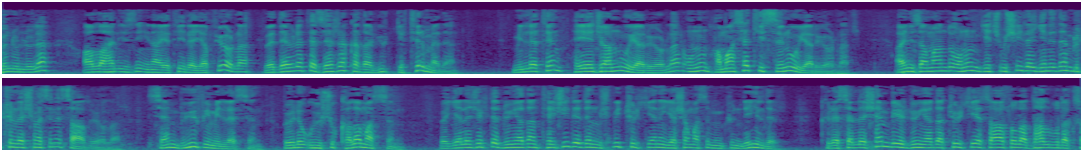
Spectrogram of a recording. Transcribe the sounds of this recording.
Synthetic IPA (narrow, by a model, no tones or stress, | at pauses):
ønylʲːylʲæɾ | alˠːaɦɯnizniːnaːjet̪ʰijlʲɛjapʰɯjo̞ɾlˠaɾvɛd̪ɛvlʲɛt̪ʰɛzɛɾːɛkʰad̪aɾjyc̚ɟet̪ʰiɾmɛd̪æ̰n | milʲːet̪ʰinhejɛd͡ʒanlˠɯujaɾɯjo̞ɾlˠaɾo̞nunhamasɛt̪hisːiniujaɾɯjo̞̰ɾlˠa̰ɾ̥ | a̰jnɯzamand̪ao̞nunɟɛt͡ʃmiʃijlʲɛjenid̪ænbyt̪ʰynlʲɛʃmesinisaːlˠɯjo̞̰ɾlˠa̰ɾ̥ | sænbyjycimilʲːɛ̰sḭn | b̥ø̞jlʲɛujuʃukʰːalˠamazːɯn | vɛɟelʲed͡ʒɛct̪ʰɛd̪ynjaːd̪ant̪ʰɛʒid̪e̞d̪ilʲmiʃbiɾt̪ʰyɾcʰijeninjaʃamasɯmymcʰynd̪e̞jilʲd̪ḭɾ | cʰyɾɛsɛlʲːɛʃænbiɾd̪ynjaːd̪at̪ʰyɾcʰijɛsaːso̞lˠad̪alˠbud̪akʰ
